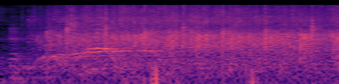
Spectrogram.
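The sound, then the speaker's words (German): Steady applause from an audience as a volunteer comes forward to assist with experiments, many hands clapping in a dense, continuous patter that rises quickly and holds at a moderate level throughout, with a faint murmur beneath it. “Ein Applaus.”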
